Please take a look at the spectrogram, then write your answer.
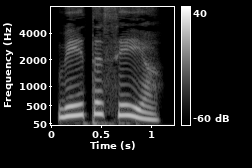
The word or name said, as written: ವೇತಸೇಯ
